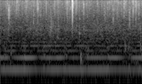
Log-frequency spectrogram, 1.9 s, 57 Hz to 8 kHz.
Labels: {"label": "biophony, midshipman", "recorder": "SoundTrap 500"}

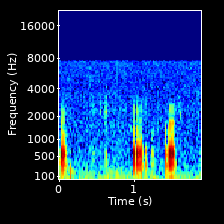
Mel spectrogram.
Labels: {"label": "biophony, knock croak", "recorder": "SoundTrap 300"}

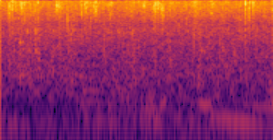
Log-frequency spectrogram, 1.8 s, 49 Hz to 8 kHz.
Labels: {"label": "biophony", "recorder": "SoundTrap 300"}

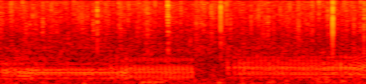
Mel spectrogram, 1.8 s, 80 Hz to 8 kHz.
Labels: {"label": "biophony, croak", "recorder": "SoundTrap 500"}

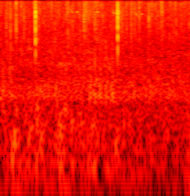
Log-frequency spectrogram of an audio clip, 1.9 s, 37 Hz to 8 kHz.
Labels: {"label": "biophony, rattle response", "recorder": "SoundTrap 500"}
{"label": "anthrophony, boat engine", "recorder": "SoundTrap 500"}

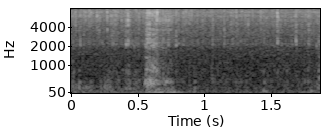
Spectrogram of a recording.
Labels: {"label": "ambient", "recorder": "HydroMoth"}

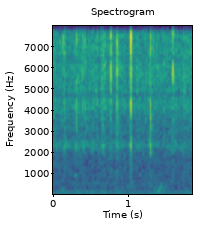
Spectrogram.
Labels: {"label": "ambient", "recorder": "HydroMoth"}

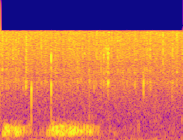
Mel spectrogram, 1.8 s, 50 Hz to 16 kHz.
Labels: {"label": "biophony, growl", "recorder": "SoundTrap 600 or HydroMoth"}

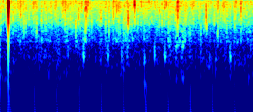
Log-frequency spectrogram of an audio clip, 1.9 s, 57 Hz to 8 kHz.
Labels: {"label": "biophony, crackle", "recorder": "SoundTrap 600"}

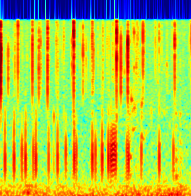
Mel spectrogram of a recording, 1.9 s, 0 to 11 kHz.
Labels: {"label": "biophony, knock croak", "recorder": "SoundTrap 300"}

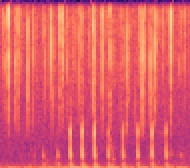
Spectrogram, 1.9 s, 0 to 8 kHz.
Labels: {"label": "biophony, knock", "recorder": "SoundTrap 300"}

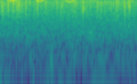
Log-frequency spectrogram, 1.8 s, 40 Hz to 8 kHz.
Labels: {"label": "biophony, dolphin", "recorder": "SoundTrap 500"}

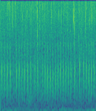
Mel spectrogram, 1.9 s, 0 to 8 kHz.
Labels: {"label": "biophony, rattle", "recorder": "SoundTrap 500"}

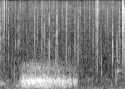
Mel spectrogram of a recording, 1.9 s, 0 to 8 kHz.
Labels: {"label": "biophony, growl", "recorder": "SoundTrap 600 or HydroMoth"}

